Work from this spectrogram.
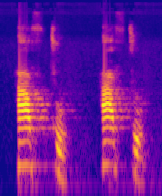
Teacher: This one is voiceless. So this the feature of the voiceless sound has assimilated the voice sound. So we have have to and not have to.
